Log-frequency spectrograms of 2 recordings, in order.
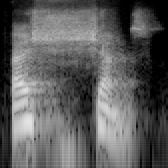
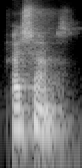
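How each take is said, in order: First: The sh sound is long and doubled. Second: The sh sound is short, not doubled. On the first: The speaker calls it right. "We say ash-shams" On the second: The speaker calls it wrong. "We don't say ashams"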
